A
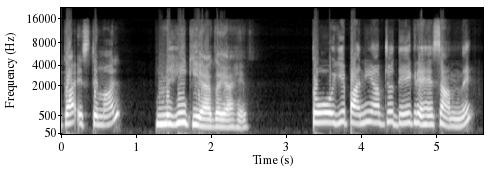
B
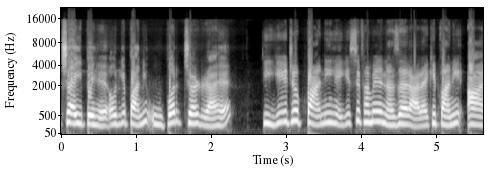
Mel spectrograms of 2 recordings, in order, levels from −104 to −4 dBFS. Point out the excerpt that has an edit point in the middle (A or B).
B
